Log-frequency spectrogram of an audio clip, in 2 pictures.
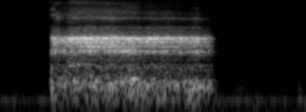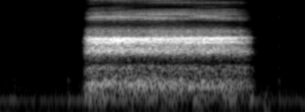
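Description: Deep breaths drawn in and then held. There are two long breaths of steady airy rushing, each about two seconds long, with a silent pause between them.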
